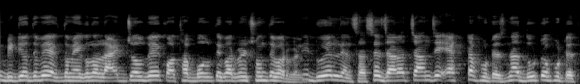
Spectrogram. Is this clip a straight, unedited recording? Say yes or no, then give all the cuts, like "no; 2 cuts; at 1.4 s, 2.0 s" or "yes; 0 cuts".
no; 1 cut; at 3.1 s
